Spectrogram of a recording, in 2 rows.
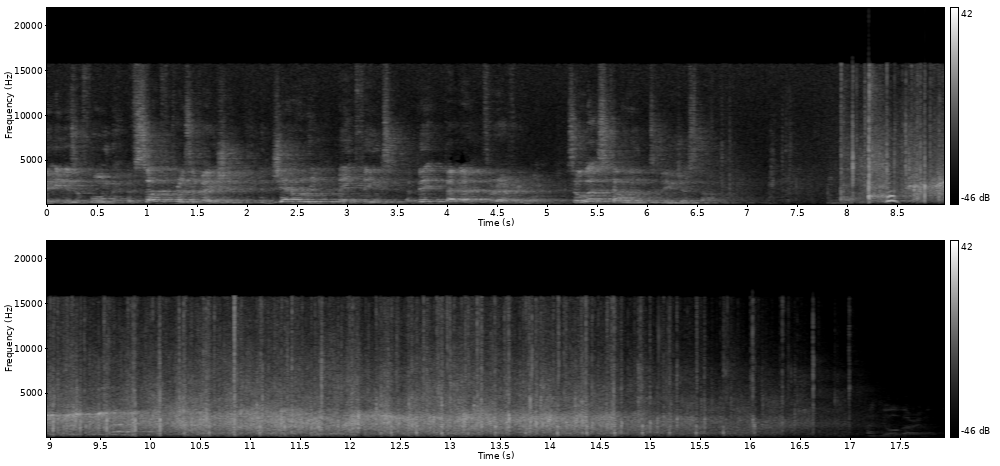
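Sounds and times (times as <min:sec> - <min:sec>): audience applauding: 0:07.8 - 0:17.2.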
